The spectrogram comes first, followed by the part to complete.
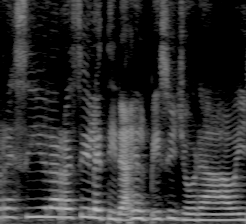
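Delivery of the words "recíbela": screaming, shouted, pitched much higher. Recounting an hour of crying in a church parking lot, re-enact it: retelling one's own screaming. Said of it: "y yo le gritaba".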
